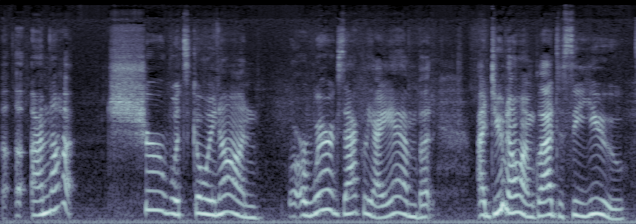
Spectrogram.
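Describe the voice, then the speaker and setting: A woman playing an anxious, confused young man in an amateur radio drama, stammering and pleading. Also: high-pitched. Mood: confused, relieved. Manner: stammering, halting.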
